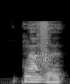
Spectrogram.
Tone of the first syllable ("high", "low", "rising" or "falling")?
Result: high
